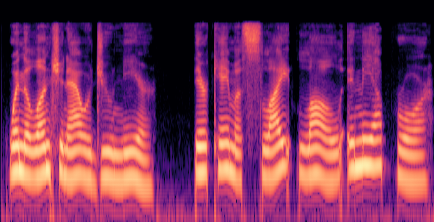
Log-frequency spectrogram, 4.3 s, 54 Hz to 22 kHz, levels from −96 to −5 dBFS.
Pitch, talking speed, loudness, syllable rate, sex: 195 Hz, 195 wpm, -18 LUFS, 4.6 syllables/s, female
